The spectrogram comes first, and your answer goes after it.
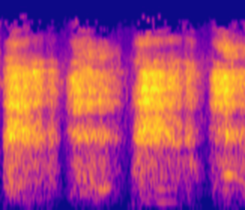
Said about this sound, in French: Donc vous devez par exemple entendre à peu près l'essoufflement. C'est, vous devez respirer à peu près comme ça, faire.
